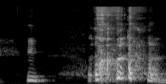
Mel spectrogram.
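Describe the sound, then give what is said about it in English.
A person coughs: a short, sharp hack, then a longer, harsher burst of coughing. “making me cough here”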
